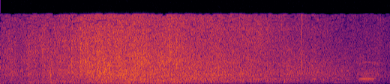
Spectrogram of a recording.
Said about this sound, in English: Eventually, the carcass is tied off with some green rope to prevent it from being carried away by the waves, which crash against the rocks, soaking some of the necropsy team.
